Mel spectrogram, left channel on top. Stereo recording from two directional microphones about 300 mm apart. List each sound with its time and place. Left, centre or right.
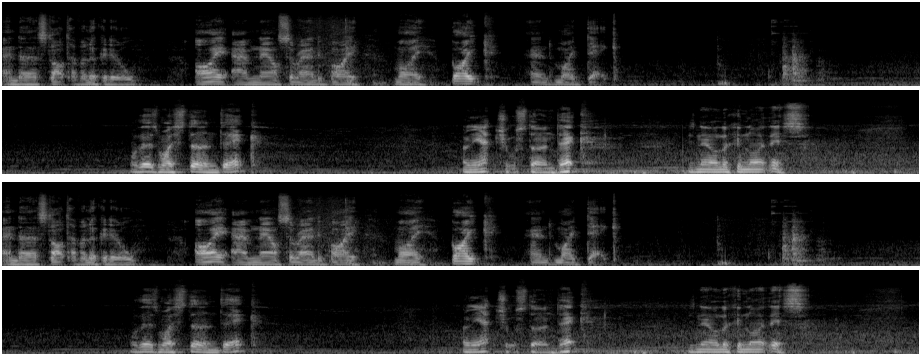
0.0 s speech: centre
10.5 s speech: centre
13.7 s speech: centre
17.8 s a sound: centre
